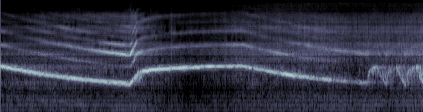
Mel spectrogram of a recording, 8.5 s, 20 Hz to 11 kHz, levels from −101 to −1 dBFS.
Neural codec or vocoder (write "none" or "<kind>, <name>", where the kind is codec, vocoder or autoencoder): vocoder, BigVGAN v2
